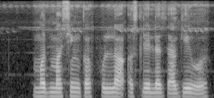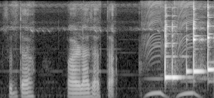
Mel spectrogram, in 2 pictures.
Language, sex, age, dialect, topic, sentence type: Marathi, male, 25-30, Southern Konkan, agriculture, statement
